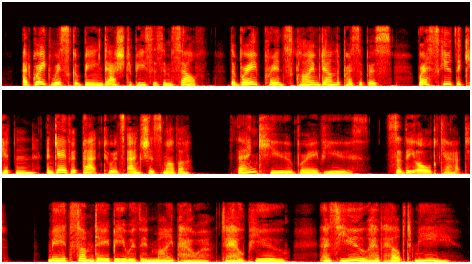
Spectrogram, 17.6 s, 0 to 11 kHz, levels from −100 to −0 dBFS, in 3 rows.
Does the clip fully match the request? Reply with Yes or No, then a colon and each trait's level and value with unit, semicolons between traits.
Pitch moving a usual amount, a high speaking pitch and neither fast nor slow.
Yes: average, 3.9 semitones; high, 210 Hz; average, 175 wpm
